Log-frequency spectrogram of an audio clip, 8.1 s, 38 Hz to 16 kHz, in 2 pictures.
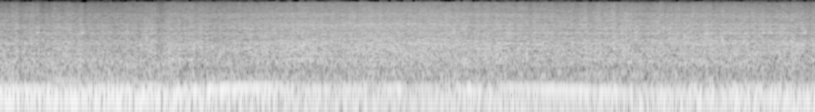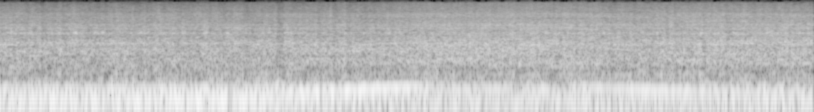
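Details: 1979 Chevy truck, 350 V8 with automatic choke: low, uneven idle with a lumpy beat where a cylinder seems to drop out now and then. Plugs are clean and unfouled and compression is sound. The idle misfire's cause is unclear.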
